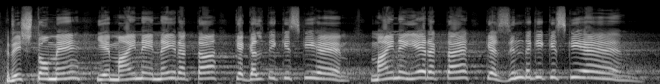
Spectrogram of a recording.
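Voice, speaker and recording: A man's voice: extremely high pitch, unhurried, bright, forceful tone, big-room sound. A man telling personal stories in a chatty talk to an audience, dropping English words into his speech. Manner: conversational, anecdotal, mixes in English words. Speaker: motivational speaker.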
